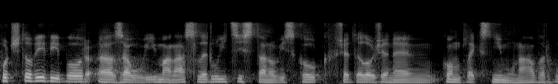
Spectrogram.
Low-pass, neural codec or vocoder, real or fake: 7.2 kHz; codec, 16 kHz, about 1 kbps, DyCAST, with the encoder's durations; fake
